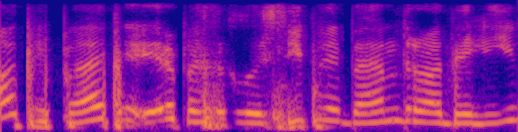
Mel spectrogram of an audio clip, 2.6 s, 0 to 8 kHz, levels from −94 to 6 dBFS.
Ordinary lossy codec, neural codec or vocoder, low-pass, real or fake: AAC, 48 kbps; codec, 16 kHz, 2 kbps, X-Codec, HuBERT features, trained on general audio; 7.2 kHz; fake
